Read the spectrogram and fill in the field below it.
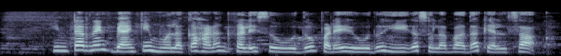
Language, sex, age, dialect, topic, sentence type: Kannada, female, 36-40, Mysore Kannada, banking, statement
